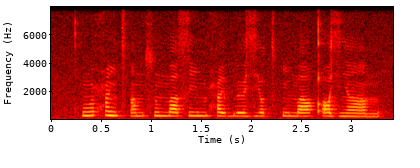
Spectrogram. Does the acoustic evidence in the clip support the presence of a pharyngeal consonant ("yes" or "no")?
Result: yes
